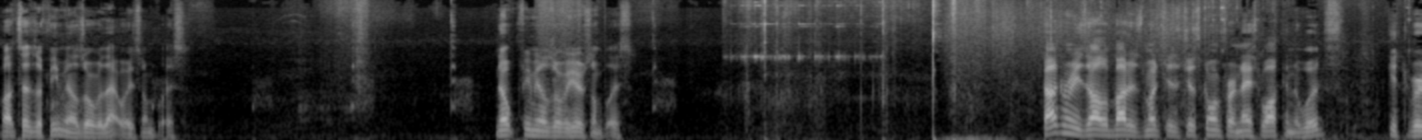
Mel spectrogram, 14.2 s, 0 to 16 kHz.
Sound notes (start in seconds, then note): 2.5 device beeps; 7.3 bell rings; 8.6 button snaps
